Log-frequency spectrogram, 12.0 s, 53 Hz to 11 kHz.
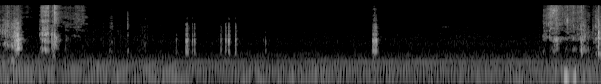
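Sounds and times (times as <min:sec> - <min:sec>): faint steady hum: 0:00.0 - 0:12.0
book rustling and knocking: 0:10.9 - 0:12.0.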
